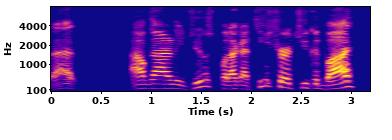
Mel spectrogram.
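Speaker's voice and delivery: put-on calm, relaxed, easygoing, even-tempered accent. Retelling what the buddy said about selling t-shirts: calm accent imitating Mustang Mike. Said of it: "in his calm accent".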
